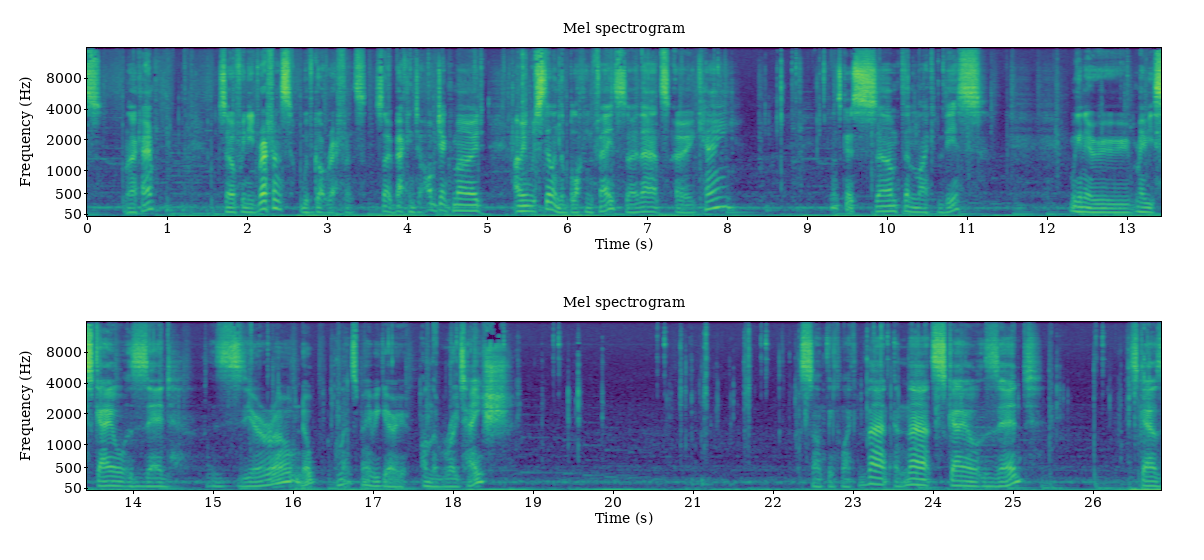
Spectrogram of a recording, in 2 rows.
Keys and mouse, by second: 4.7-6.1 middle drag, 5.0 Tab, 6.1 click, 6.2-8.6 middle drag, 7.3 z, 8.6 click, 8.7-21.6 shift+middle drag, 9.6 KP_3, 10.1 z, 12.3 r, 13.1 s, 16.3 r, 17.9 g, 18.5 r, 19.2 g, 21.6 shift+click, 21.7-23.1 shift+middle drag, 23.1 shift+click, 23.2-26.8 shift+middle drag, 23.7 s, 26.1 s.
